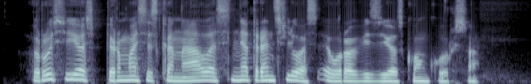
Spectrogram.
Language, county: Lithuanian, Vilnius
